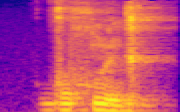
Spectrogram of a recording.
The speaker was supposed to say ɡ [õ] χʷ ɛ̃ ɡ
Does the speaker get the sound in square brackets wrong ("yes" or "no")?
yes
